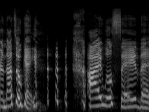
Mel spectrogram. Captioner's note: laughs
